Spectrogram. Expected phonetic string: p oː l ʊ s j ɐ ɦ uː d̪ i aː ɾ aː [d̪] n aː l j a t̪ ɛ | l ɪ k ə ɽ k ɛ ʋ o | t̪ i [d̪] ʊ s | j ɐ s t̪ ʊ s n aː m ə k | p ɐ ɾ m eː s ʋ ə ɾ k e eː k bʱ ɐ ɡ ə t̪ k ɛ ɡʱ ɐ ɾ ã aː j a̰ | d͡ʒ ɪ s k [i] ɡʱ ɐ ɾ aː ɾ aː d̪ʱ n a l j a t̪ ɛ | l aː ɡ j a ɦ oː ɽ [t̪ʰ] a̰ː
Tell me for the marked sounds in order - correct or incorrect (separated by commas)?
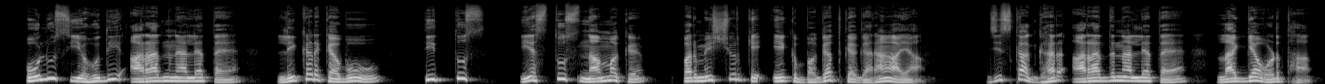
correct, incorrect, incorrect, correct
